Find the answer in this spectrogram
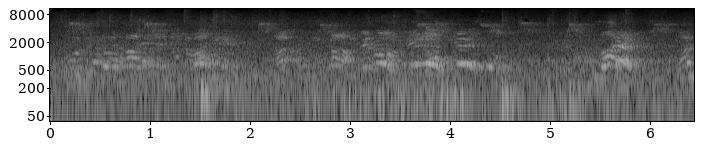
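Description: Dull thuds of a football being kicked and struck a few times, with players calling and shouting to each other.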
